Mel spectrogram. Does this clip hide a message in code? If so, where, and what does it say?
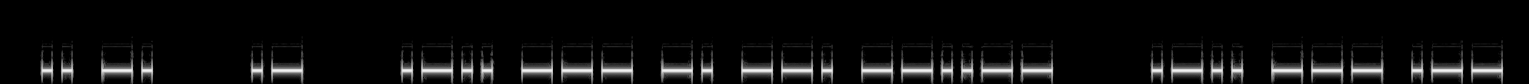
Yes: Morse code from 0.4 to 15.0 s, heard as a keyed tone, about 12 wpm, 650 Hz. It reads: IN A LONG, LOW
